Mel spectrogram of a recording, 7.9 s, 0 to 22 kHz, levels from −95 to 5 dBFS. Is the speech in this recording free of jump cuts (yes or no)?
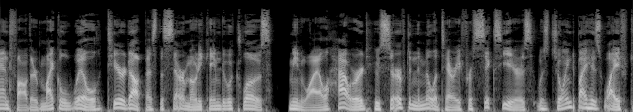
no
